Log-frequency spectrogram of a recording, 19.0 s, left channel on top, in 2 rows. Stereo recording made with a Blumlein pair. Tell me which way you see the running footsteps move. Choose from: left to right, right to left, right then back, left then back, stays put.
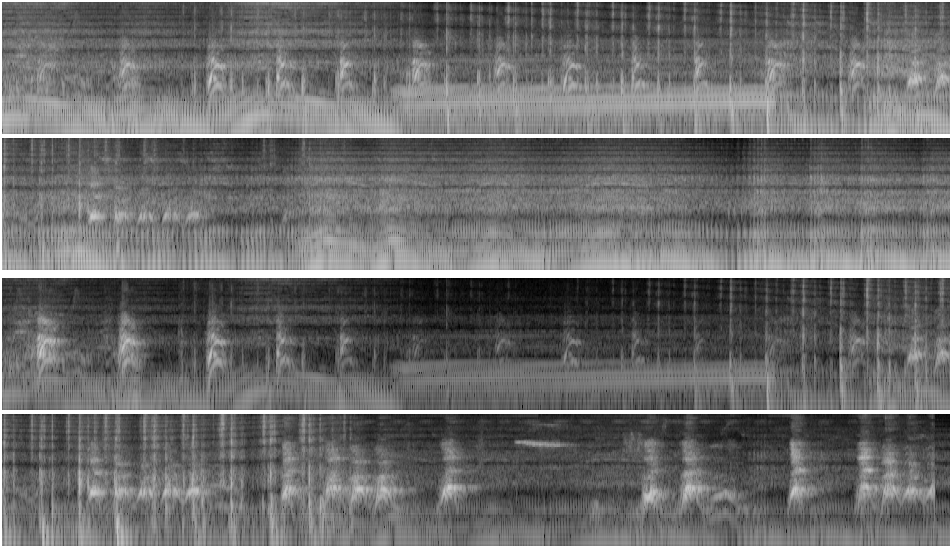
left to right.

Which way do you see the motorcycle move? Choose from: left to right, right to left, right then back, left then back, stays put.
stays put.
